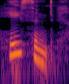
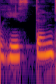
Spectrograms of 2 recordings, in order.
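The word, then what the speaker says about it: hastened: first of these and हेसन आपने इसको हेंड नहीं बोलना बेटे इसमें टी साइलेंट है एंड हेसन बहुत जल्दी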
